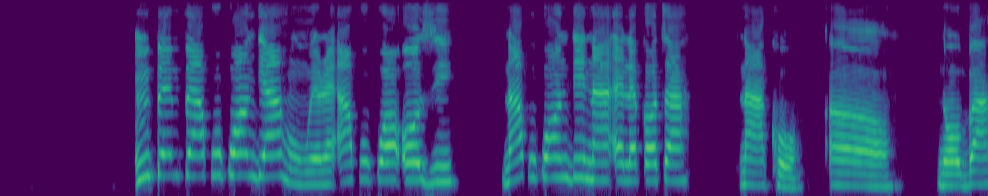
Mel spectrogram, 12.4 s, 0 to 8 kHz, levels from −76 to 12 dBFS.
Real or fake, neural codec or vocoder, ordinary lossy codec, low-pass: real; none; Opus, 32 kbps; 7.2 kHz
